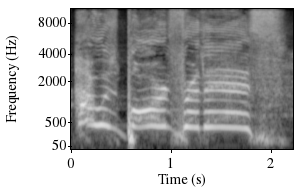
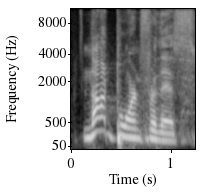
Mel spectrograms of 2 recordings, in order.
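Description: First: Put-on high, slow, triumphant kid's battle cry; excited little boy. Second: Lower, dry, defeated mutter; the joke undone, a cold man's grumble; deflated. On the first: Son running into freezing water, high triumphant shout. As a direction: shout it like a five-year-old charging into the sea. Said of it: "and he goes". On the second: Retold or imitated. Dad in the freezing water, lower deflated reply. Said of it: "I was walking in the freezing water going".

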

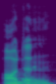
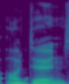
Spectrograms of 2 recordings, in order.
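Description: First: "Ardern" said as AH-dun with no r; retry "Ardern" as AH-dun, r dropped, weak second syllable; self-corrected "Ardern", non-rhotic and clipped; correcting a name. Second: "Ardern" said as AR-doon with a rolled-in r; first unsure try at "Ardern", r pronounced; checking a name. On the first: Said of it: "is my emphasis on the wrong syllable?". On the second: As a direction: try "Ardern" as AR-dern, r sounded, second syllable like "doon". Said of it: "did I say her name wrong?". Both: Shown as a demonstration.

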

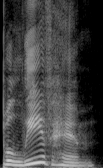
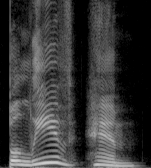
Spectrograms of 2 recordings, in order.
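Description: First: Said in the usual way. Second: Believe him said slowly, each word weighed; slow it right down and press on Believe; slow emphatic repeat. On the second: Shown as a demonstration.

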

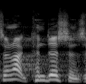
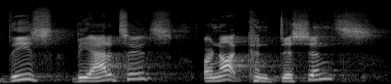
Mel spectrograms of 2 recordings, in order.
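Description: First: "not" hit higher and louder; "not" stressed hard, quick and firm. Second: These Beatitudes are not conditions, each word slow with "not" leaned on; slow, deliberate stress on "not"; slow emphasis on not. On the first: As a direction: punch "not" to drive the point home. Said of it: "You understand the difference?". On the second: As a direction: drag it out and lean on "not". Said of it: "they're promises". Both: Shown as a demonstration.

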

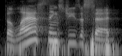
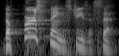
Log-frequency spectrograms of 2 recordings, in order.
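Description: First: "last" leaned on and drawn out, slow; "last" stressed with a falling tune. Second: "first" stressed, louder, falling; "first" punched, answering "last". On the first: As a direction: punch "last" to set it against "first". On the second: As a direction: hit "first" as the contrast to "last". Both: Shown as a demonstration.

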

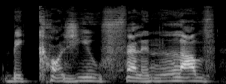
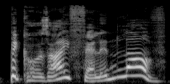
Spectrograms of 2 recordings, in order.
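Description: First: Slow, scornful growl. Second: Said in the usual way. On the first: A narrator's reading. Scrooge mocking his nephew's love match, growling. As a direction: drag the words out in contempt. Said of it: "growled Scrooge".

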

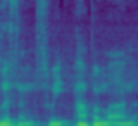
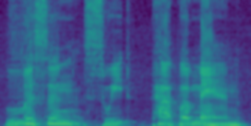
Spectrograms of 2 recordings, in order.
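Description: First: Accidental Jamaican "mahn" on Man; hint of Jamaican accent in "Papa Man". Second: Man with a flat "a" as in cat, slowly; over-correct "Papa Man" with flat "a" vowels; slow, careful "Man", never "mahn"; corrected pronunciation. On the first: Real, not acted. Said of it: "a Jamaican accent there". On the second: Shown as a demonstration. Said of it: "It says man".

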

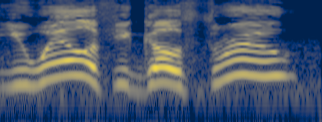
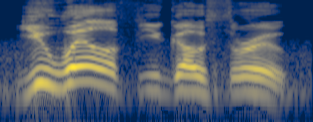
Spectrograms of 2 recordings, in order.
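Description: First: "through" climbs, left hanging; rising emphasis. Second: "through" comes down firmly, settled; falling emphasis. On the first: Same line repeated with contrasting tune. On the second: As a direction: drop low and final on THROUGH. Repeat lands as a settled answer. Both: Real, not acted.

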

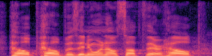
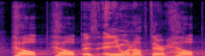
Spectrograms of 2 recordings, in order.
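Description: First: Loud, higher acted yell for rescue; yelled cry for help. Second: Mild mock call for help, pitched higher; acted cry for help. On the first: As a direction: holler for help at anyone above. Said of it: "Finally, Jack yelled". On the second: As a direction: call out for rescue without fully shouting. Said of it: "So he starts crying out".

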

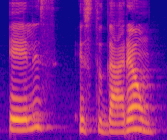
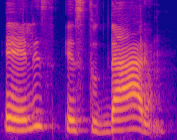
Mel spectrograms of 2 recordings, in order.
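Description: First: Estudarão stressed on the last syllable "RÃO"; estudarão as es-tu-da-RÃO, careful model; final stress. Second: Estudaram stressed on "DA", weak nasal ending; penultimate stress. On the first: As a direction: land firmly on the nasal ending of estudarão. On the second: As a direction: hit the DA in estudaram, let "ram" drop. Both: Shown as a demonstration. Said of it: "a diferença de pronúncia dos verbos".

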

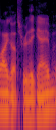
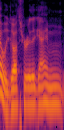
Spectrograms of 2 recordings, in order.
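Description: First: "I" picked out as a correction; stress on I. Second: Said in the usual way. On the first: Real, not acted. Storyteller admits only he escaped, stress on "I". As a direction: lean on "I", rest of it relaxed.

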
